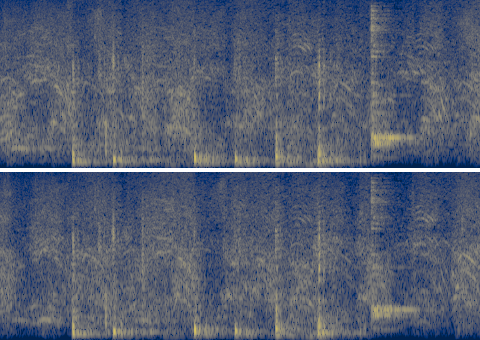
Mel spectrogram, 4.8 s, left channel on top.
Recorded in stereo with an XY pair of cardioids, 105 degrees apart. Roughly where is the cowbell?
Ahead left.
